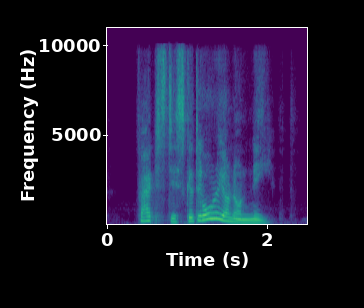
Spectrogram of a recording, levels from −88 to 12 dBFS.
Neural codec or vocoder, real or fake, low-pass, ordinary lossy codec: codec, 16 kHz in and 24 kHz out, 0.6 kbps, FocalCodec, streaming, 2048 codes; fake; 9.9 kHz; AAC, 64 kbps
